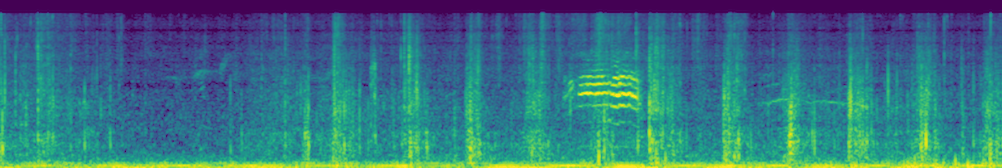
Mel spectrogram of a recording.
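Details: Community cats gathering along a mountain path: a single wavering, harmonic meow rises and falls around the middle, set against steady footsteps and a low continuous hum.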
